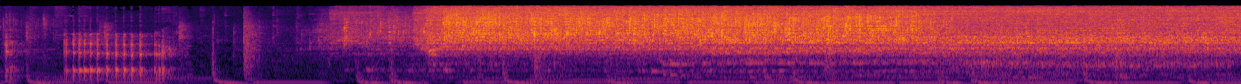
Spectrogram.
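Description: Tap water running from a bathroom faucet into a paper instant-oatmeal cup: a steady hiss that starts about two seconds in and stops near the end, after a few light handling clicks.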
